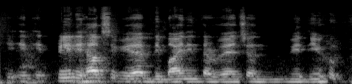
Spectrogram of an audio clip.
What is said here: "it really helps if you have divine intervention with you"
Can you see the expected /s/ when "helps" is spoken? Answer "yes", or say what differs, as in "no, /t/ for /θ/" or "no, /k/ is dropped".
yes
